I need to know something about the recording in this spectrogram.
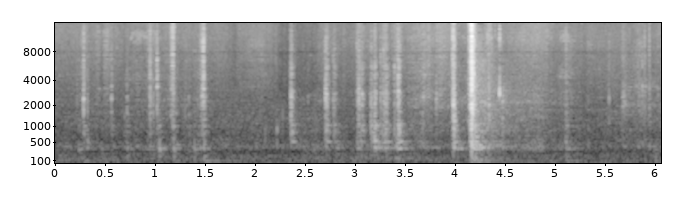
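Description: Scattered light clicks and knocks of handling around an open metal rackmount server case, with one sharper knock about four seconds in.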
